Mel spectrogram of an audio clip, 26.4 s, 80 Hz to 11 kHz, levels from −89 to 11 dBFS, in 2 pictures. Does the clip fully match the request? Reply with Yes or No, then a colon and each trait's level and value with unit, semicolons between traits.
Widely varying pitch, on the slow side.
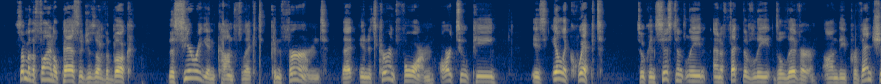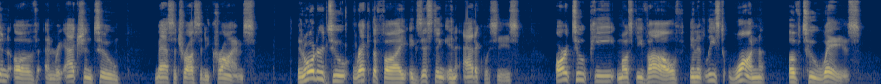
Yes: wide, 7.0 semitones; slow, 120 wpm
